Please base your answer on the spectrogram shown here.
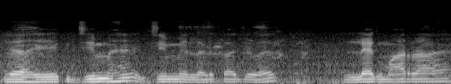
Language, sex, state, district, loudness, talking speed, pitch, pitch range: Hindi, male, Uttar Pradesh, Lucknow, -16 LUFS, 170 wpm, 120 Hz, 115-125 Hz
